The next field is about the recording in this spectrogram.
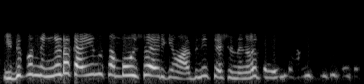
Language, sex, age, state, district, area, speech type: Malayalam, female, 30-45, Kerala, Pathanamthitta, rural, conversation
